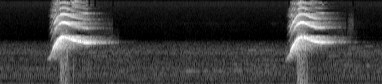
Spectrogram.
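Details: Parrot giving two loud whistled calls about two and a half seconds apart, each sweeping sharply upward then gliding down in a rich, harmonic tone, with a faint steady hum underneath.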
